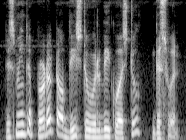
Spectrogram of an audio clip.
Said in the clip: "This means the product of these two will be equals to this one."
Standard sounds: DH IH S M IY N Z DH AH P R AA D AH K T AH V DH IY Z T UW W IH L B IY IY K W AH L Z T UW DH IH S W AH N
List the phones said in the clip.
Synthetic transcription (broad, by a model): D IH S M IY N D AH P R AA D AH K T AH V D IY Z T UW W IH L B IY IY K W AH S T T UW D IH S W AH N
